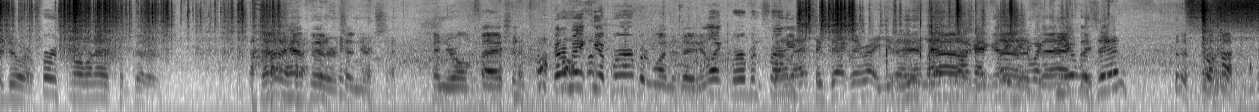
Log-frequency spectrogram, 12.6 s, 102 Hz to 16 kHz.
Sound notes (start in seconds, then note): 1.6 aluminum crinkling; 2.3 chuckling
